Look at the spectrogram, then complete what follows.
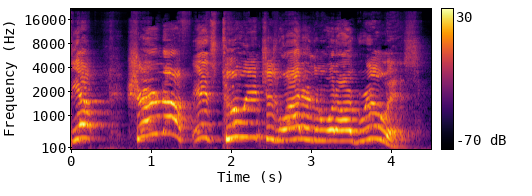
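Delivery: hammed-up smug little Johnny; smug kid voice. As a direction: drag it out like a proud little boy. Johnny proudly reports butt measurement.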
